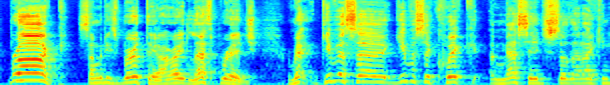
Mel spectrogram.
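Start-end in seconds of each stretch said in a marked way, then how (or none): 0.1-0.7 teasing shout. Real, not acted.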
